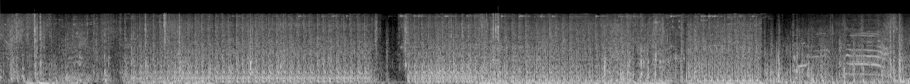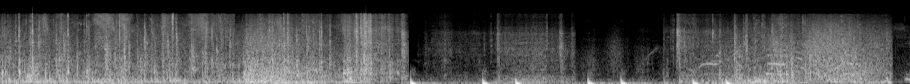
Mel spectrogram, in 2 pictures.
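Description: Battlefield gunfire: sustained automatic weapon fire, with several sharp single shots standing out against a quieter background a few seconds before the end.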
